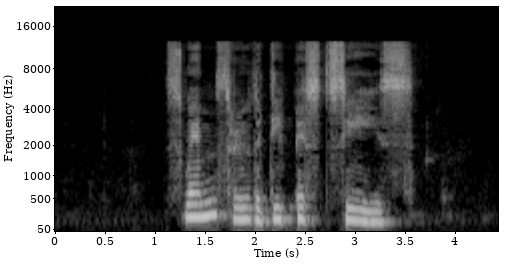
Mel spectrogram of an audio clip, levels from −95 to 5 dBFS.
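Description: Throughout the speech, the treble is rebuilt from lower bands, likely by heavy HE-AAC compression, so s sounds turn gritty and lispy, with nothing above 12.3 kHz.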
